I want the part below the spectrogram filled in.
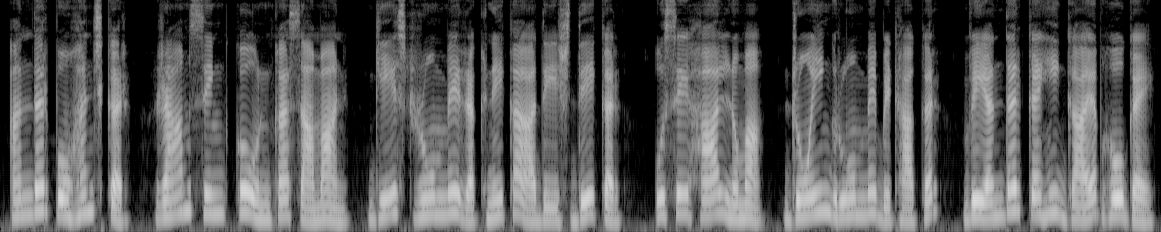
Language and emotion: Hindi, neutral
